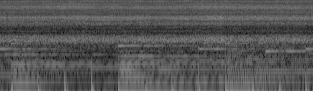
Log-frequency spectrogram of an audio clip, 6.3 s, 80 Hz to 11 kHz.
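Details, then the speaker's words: Coarse and medium finishing discs on a composite repair of a Class IV fracture of chipped front tooth #9: a steady low motor hum with rhythmic ticks of the spinning disc on the tooth, faint music behind. "so let's go ahead and finish it up first we'll use just a coarse and medium disk"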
